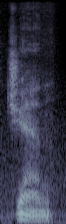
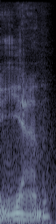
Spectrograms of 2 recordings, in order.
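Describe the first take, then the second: First: The name begins with a J sound. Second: The name begins with a Y sound. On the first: The speaker calls it wrong. "they wouldn't say it as Jan" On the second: The speaker calls it right. "It would be Yan"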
